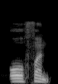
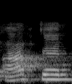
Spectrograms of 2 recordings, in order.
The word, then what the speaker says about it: often: pakistan and here people mostly used to say often they don't speak the sound of tea they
